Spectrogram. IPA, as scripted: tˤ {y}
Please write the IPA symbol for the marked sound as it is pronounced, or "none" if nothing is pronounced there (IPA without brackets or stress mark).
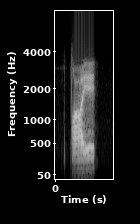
e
